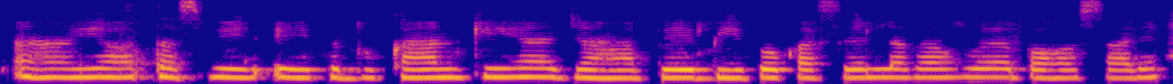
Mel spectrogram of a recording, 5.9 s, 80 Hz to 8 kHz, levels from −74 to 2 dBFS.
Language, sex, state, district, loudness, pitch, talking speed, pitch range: Hindi, female, Bihar, Muzaffarpur, -17 LUFS, 250 Hz, 175 wpm, 245-260 Hz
